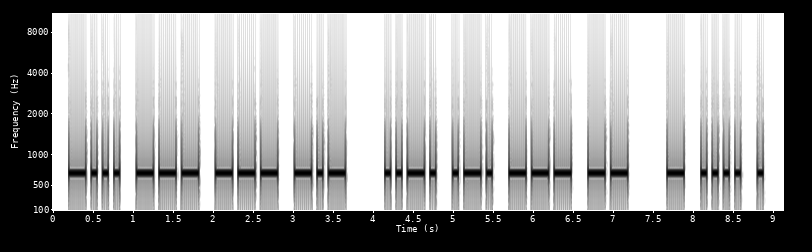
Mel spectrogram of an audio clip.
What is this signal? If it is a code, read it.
Morse code, heard as a keyed tone, about 17 wpm, 700 Hz. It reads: BOOK FROM THE
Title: Sentences from Top 1300 Words 17wpm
